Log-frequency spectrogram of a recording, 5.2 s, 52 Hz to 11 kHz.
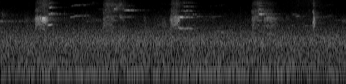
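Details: Wild Quaker parakeets of a yacht club colony hit by Hurricane Irma in 2017: four spaced, harsh squawks about a second apart, plus a short final chip, against a low hum.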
